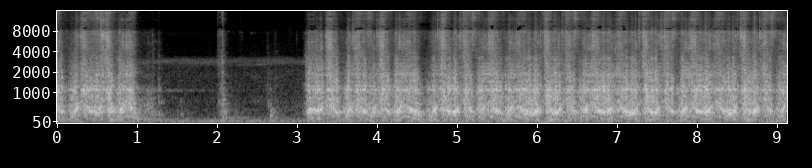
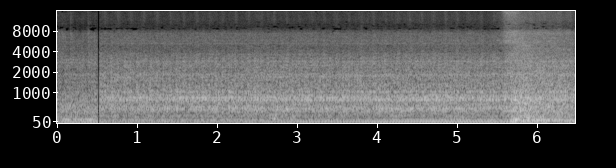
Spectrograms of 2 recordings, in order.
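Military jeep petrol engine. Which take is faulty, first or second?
first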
